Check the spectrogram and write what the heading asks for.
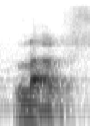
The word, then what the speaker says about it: love: sobre isso no canal palavras terminadas em e como essas três últimas a gente não pronuncia o e certo então Love Então esse é o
